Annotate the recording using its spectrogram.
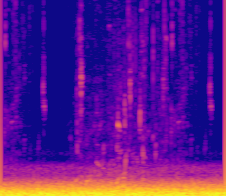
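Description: Bubbling, gurgling liquid sound effect: a steady, dense low churn with faint scattered tiny pops.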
